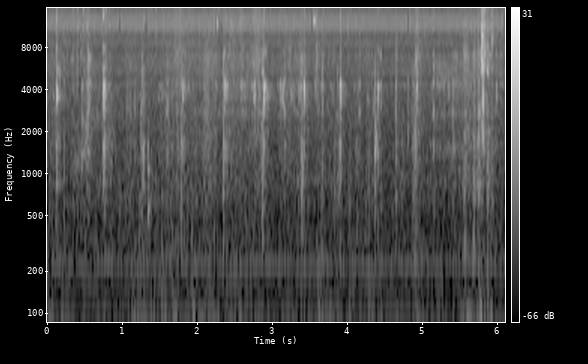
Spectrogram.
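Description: Close-mouthed chewing of a mouthful of chicken burrito, with small wet clicks and smacks coming irregularly, a few per second.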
